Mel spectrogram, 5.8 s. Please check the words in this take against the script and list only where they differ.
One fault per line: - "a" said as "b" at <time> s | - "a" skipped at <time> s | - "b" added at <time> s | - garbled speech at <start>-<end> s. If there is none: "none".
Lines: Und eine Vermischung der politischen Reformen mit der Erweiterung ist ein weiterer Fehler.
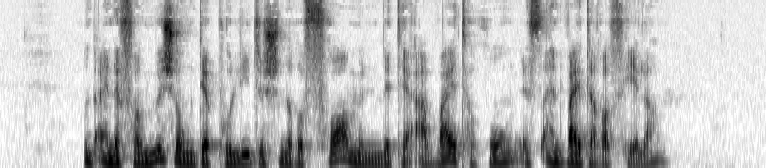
none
